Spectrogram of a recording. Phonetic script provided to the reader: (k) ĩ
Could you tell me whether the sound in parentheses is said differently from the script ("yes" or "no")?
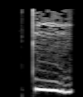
yes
